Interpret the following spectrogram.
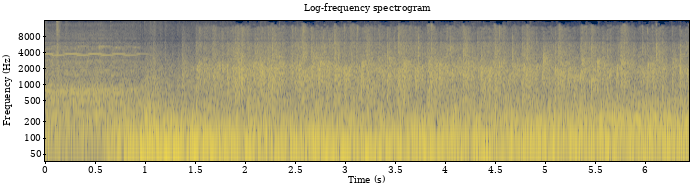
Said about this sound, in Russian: Пилоты слышат аплодисменты? Нет. Пассажиры начинают аплодировать, в принципе, после сразу касания, да, ну, как правило. То есть сели там, вот так все это начинает шуметь, гудеть, и, в принципе, не слышно.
